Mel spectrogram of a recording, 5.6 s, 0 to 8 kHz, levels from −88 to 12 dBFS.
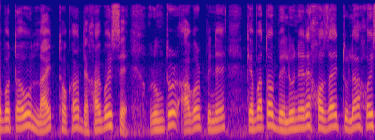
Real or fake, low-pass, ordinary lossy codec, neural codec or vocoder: fake; 7.2 kHz; none; codec, 16 kHz, 16 kbps, FreqCodec, larger model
